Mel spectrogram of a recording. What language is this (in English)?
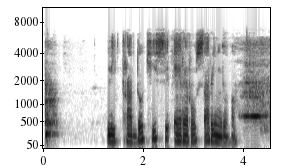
Esperanto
